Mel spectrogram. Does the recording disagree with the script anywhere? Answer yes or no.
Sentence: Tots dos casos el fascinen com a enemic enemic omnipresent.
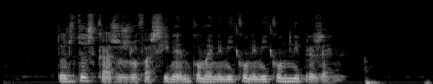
no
